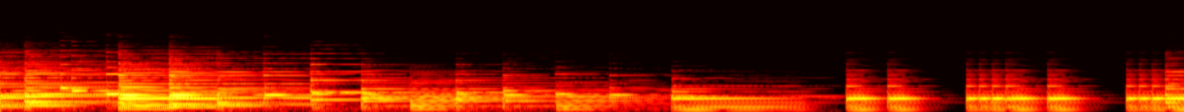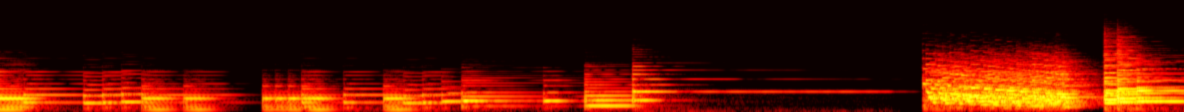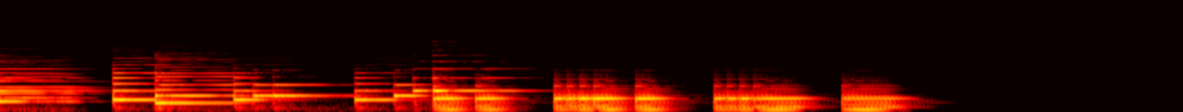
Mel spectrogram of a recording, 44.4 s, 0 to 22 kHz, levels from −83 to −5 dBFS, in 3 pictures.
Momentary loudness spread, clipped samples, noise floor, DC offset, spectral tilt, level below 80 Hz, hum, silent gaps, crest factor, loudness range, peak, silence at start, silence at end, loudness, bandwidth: 20 LU; under 0.1%; under -90 dBFS; under 0.1%; -8 dB/octave; -46 dBFS; none; none; 22 dB; 13 LU; -6 dBFS; 0 s; 3.45 s; -28 LUFS; 7.8 kHz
